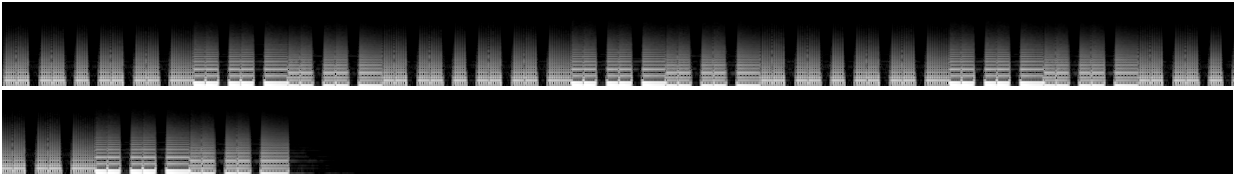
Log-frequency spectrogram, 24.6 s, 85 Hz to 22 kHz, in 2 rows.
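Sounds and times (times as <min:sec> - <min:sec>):
aliasing-free bass oscillator tone: 0:00.0 - 0:15.6.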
